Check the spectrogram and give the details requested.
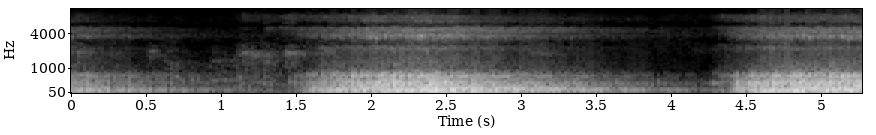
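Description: Loud, low, rattling snores on each breath in, about two in five seconds, with quiet pauses between: heavy snoring.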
